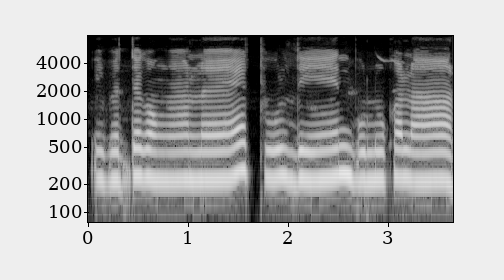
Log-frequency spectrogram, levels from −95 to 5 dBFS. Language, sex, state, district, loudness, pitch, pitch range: Chakma, female, Tripura, Dhalai, -14 LUFS, 225 Hz, 220-235 Hz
